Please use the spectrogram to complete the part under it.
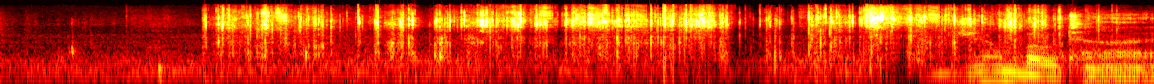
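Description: Foil wrappers crinkle and rustle as they are torn open.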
